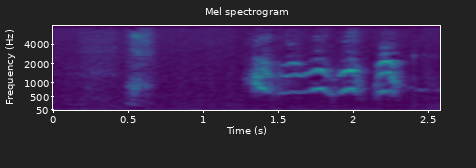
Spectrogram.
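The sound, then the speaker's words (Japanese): A pet dog gives a brief faint yelp, then a drawn-out, wavering run of whiny, high-pitched barking. The sound stays quiet throughout. “ワンコちゃん。 プレデター犬が。 プレデター犬ね。”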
